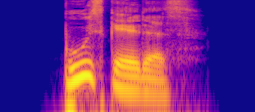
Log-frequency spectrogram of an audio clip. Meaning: genitive singular of Bußgeld
- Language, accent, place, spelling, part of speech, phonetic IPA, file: German, Germany, Berlin, Bußgeldes, noun, [ˈbuːsˌɡɛldəs], De-Bußgeldes.ogg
